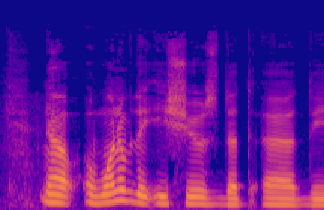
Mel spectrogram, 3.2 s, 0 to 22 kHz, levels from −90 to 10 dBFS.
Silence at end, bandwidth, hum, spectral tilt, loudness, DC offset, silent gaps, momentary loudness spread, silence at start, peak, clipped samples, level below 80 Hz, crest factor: 0 s; 11.5 kHz; none; -7 dB/octave; -22 LUFS; under 0.1%; none; 6 LU; 0.4 s; -6 dBFS; under 0.1%; -64 dBFS; 16 dB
